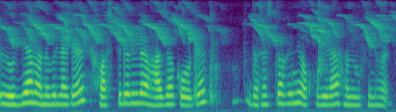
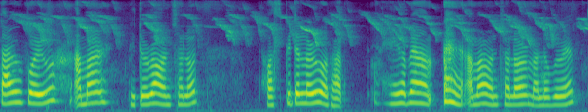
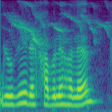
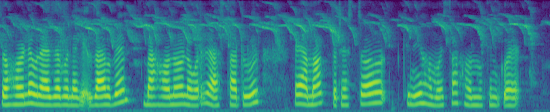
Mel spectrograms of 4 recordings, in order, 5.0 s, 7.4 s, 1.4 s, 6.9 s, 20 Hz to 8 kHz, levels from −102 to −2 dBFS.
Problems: constant background noise, background conversations at intervals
